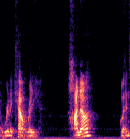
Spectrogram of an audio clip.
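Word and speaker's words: 하나: 1, Hana. Sounds like Hana.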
